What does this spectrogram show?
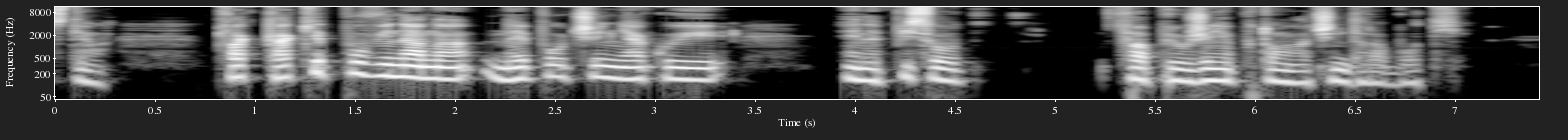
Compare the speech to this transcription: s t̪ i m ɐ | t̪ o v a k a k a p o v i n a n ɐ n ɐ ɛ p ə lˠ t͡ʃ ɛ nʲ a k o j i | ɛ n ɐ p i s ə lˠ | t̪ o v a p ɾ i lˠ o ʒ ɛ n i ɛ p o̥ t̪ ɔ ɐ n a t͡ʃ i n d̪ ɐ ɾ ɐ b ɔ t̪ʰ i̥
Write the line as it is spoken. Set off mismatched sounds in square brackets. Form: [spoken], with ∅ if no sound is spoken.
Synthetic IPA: s t̪ [ɛ] m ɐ | t̪ o v a k a k [ɛ] p o v i n a n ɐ n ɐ ɛ p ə lˠ t͡ʃ ɛ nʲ a k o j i | ɛ n ɐ p i s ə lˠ | t̪ o v a p ɾ i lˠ o ʒ ɛ n i ɛ p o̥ t̪ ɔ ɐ n a t͡ʃ i n d̪ ɐ ɾ ɐ b ɔ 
